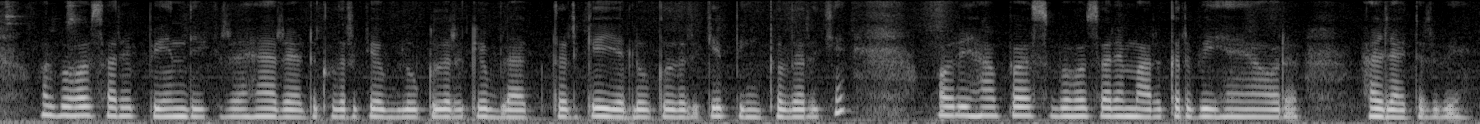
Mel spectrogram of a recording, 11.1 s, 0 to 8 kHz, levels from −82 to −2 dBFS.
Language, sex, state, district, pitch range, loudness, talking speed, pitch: Hindi, female, Bihar, Jahanabad, 180-195 Hz, -25 LUFS, 185 wpm, 185 Hz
